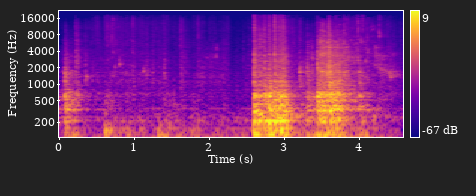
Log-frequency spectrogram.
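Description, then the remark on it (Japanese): Running water splashes at a sink as dishes are washed with Family Fresh Compact dish detergent, with soft clinks and rubbing, swelling into two louder gushes near the end, with no one speaking. “洗う音｜食器洗い洗剤”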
